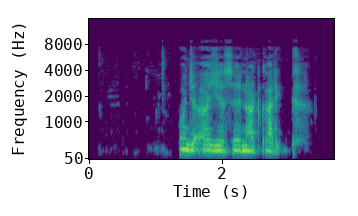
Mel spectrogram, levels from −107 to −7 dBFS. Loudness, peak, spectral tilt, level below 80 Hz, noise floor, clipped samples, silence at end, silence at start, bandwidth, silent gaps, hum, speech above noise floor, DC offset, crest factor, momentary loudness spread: -31 LUFS; -14 dBFS; -5 dB/octave; -84 dBFS; -63 dBFS; under 0.1%; 0.45 s; 1.35 s; 7.6 kHz; none; none; 32 dB; under 0.1%; 20 dB; 17 LU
